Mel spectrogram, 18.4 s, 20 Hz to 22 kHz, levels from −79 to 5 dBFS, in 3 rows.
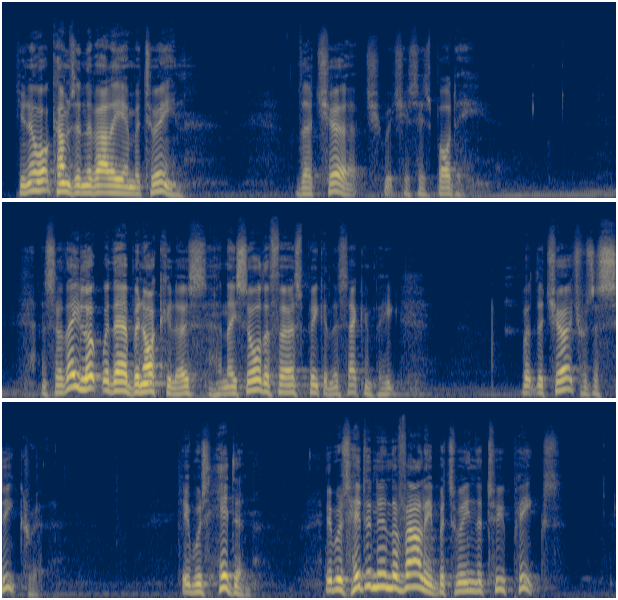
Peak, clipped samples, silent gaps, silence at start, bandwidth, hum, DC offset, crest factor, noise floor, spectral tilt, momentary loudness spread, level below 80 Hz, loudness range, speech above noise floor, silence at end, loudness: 0 dBFS; under 0.1%; none; 0.2 s; 15 kHz; none; under 0.1%; 18 dB; -57 dBFS; -5 dB/octave; 19 LU; -56 dBFS; 11 LU; 40 dB; 0.6 s; -17 LUFS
